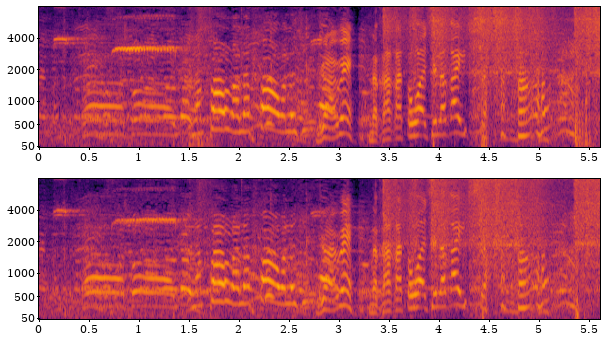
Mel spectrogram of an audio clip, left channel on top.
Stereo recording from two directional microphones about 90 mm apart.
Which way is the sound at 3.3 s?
40° left (ahead or behind).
